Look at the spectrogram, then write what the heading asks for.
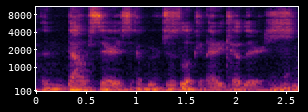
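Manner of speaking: ordinary delivery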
